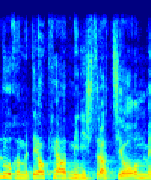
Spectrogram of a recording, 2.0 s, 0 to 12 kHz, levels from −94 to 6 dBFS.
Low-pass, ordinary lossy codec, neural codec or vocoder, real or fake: 10.8 kHz; none; vocoder, 44.1 kHz, 128 mel bands, Pupu-Vocoder; fake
